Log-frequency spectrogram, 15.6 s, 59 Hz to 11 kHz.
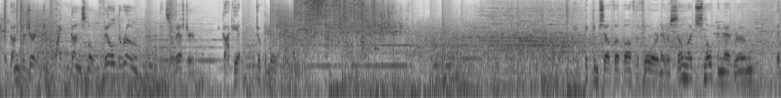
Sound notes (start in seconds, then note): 5.4 loud explosive crashing; 5.7 dramatic music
